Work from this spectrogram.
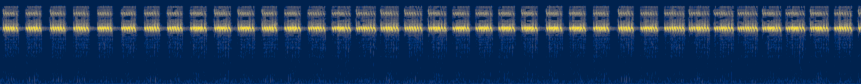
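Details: Two crickets chirping: a steady train of shrill, high-pitched pulses, roughly four per second, evenly spaced and sustained without pause, against an otherwise silent background.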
